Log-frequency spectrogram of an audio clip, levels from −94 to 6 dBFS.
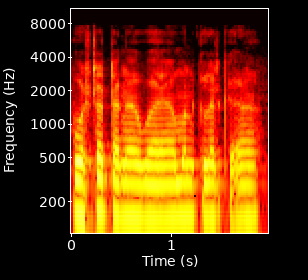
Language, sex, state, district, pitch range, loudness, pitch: Hindi, male, Jharkhand, Garhwa, 140-145 Hz, -16 LUFS, 145 Hz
